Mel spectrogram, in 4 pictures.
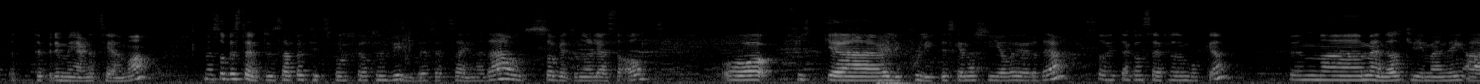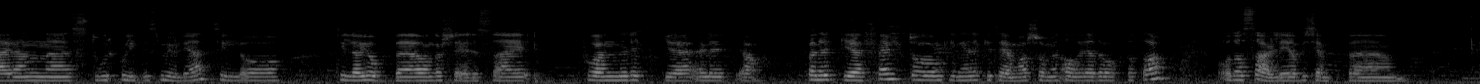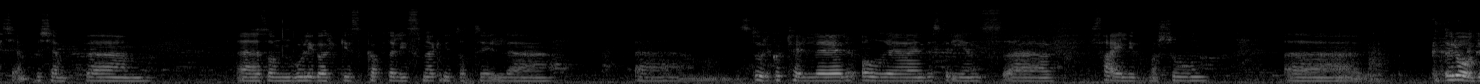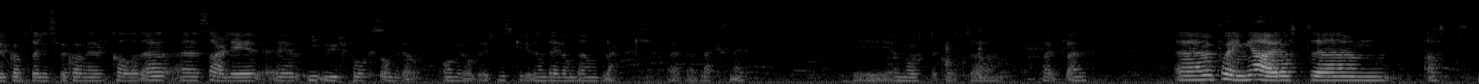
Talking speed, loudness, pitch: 140 wpm, -41 LUFS, 175 Hz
